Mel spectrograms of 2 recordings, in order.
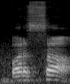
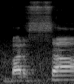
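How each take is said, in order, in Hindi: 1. बीच का व्यंजन मूर्धन्य sh ध्वनि है। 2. बीच का व्यंजन मूर्धन्य sh ध्वनि है।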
